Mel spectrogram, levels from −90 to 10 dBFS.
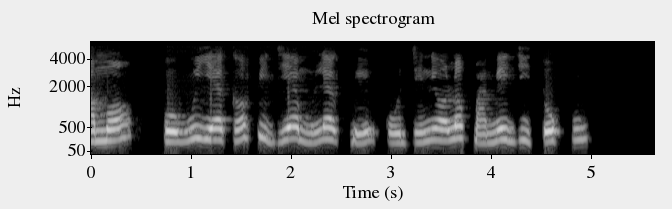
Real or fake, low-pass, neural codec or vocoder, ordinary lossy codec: real; 5.4 kHz; none; none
